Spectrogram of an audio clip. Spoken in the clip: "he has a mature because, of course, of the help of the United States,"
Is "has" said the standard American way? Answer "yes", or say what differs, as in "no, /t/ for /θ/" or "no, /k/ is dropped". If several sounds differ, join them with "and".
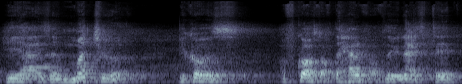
yes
